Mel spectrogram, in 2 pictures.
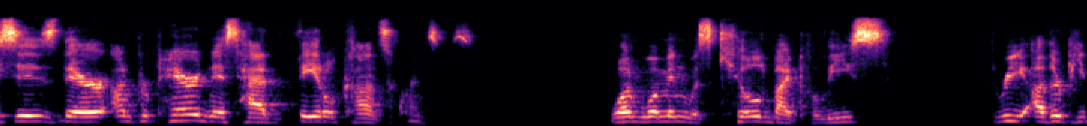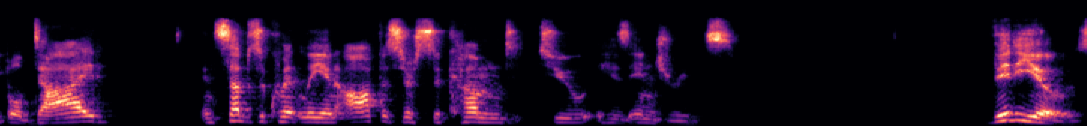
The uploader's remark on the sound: is recorded during virtual gatherings of Temple Beth-El in Richmond, Virginia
